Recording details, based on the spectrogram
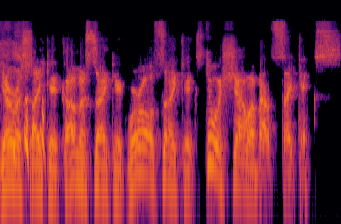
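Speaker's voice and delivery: put-on elderly grandfather voice. Retelling a phone call with a grandfather, impersonating the grandfather. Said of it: "I'll try to do my impersonation of him".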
